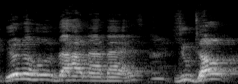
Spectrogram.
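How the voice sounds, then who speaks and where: A man's voice: high voice, normal speed, reverberant. A man giving casual reaction commentary in a blunt, joking, profane way. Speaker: reaction video host.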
